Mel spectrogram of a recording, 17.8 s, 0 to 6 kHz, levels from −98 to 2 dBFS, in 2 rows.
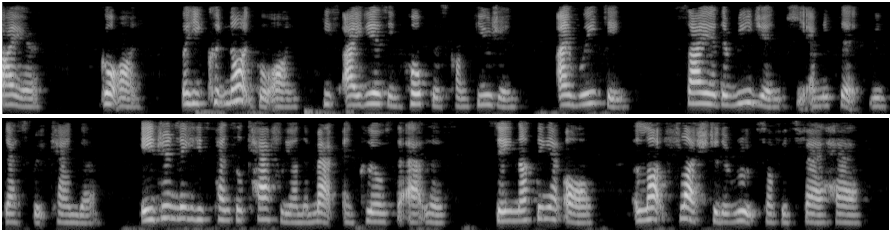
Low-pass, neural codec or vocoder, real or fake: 5.4 kHz; none; real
